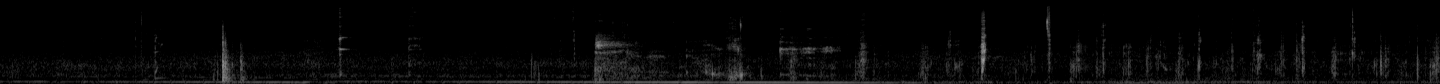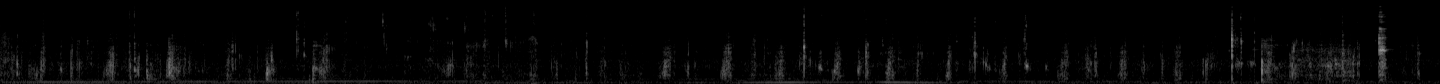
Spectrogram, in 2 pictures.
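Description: Close-miked chewing and biting of grilled steak and fish, with frequent small clicks and taps of a fork, knife and spoon against the wooden board and bowls.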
